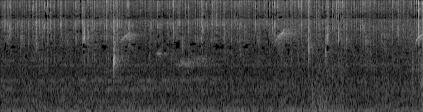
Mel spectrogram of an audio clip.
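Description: Thin stream of water running steadily from an outdoor wall tap and splashing onto the paving below.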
